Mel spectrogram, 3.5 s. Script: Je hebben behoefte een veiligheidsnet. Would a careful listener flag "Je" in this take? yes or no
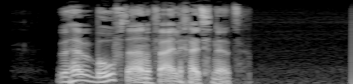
yes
